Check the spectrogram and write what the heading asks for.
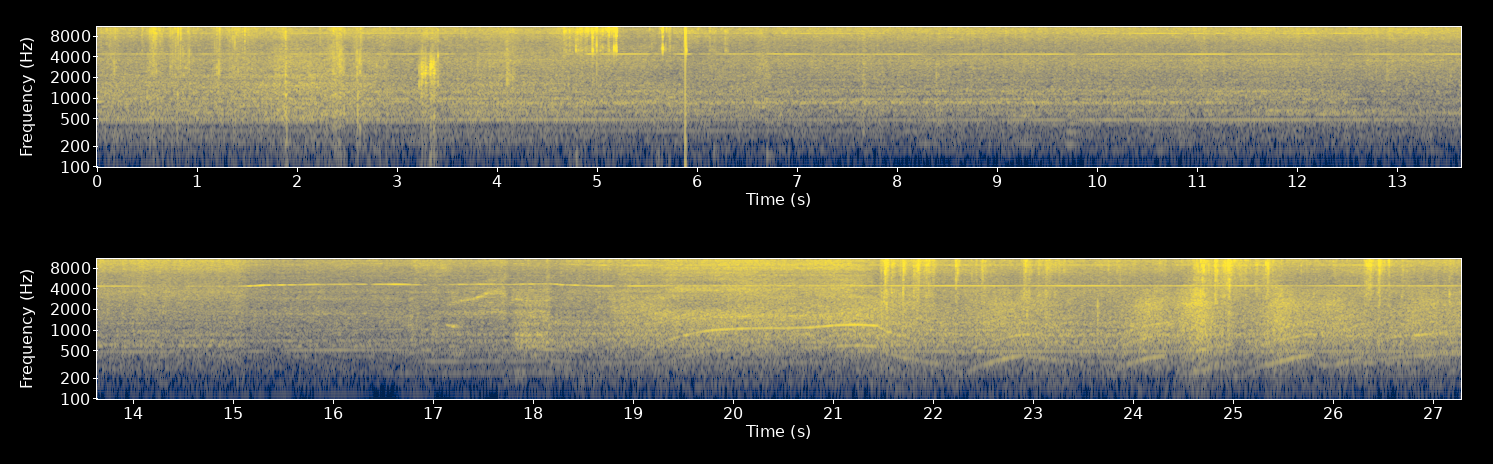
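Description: Vacuum cleaner running with a steady motor whine as its hose end sucks debris off a carpet. Small bits crackle and click up the hose in the first few seconds, with a sharp crack about six seconds in. Whistling tones slide up and down over the last several seconds as the nozzle moves, with more crunchy clicks near the end.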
